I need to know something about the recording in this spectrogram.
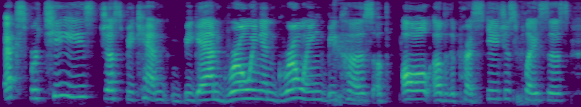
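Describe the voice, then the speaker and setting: Dance teacher lady on a video call, talks real slow and measured, kinda muffled audio. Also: mid-range voice, a bit bright. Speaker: guest, dance educator. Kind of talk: interview storytelling.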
